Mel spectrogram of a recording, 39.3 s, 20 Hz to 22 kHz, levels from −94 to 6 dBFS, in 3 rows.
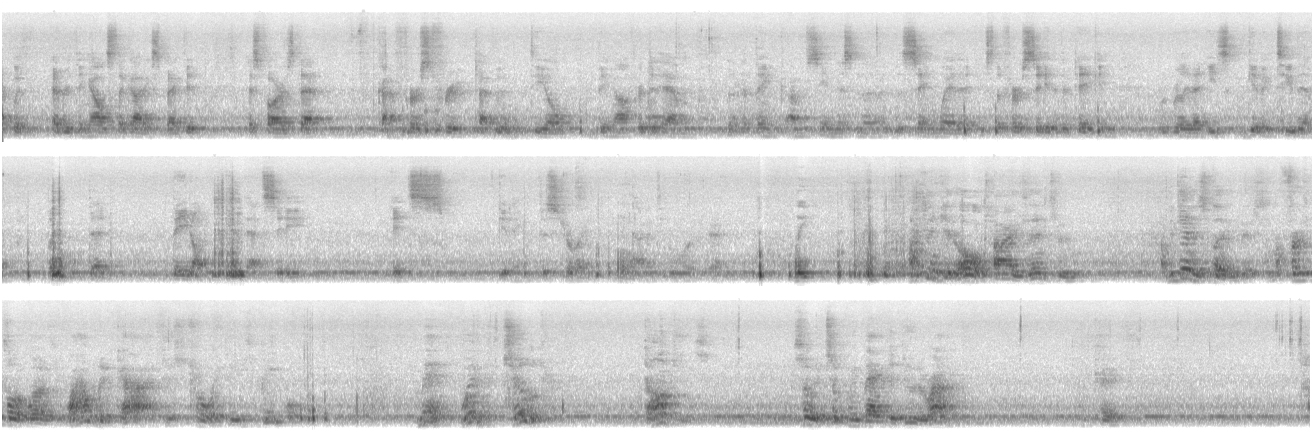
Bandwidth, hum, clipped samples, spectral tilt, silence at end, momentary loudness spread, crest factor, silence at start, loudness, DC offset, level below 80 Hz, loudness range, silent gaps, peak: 16 kHz; none; under 0.1%; -2 dB/octave; 0 s; 15 LU; 26 dB; 0 s; -37 LUFS; under 0.1%; under -90 dBFS; 7 LU; none; -12 dBFS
